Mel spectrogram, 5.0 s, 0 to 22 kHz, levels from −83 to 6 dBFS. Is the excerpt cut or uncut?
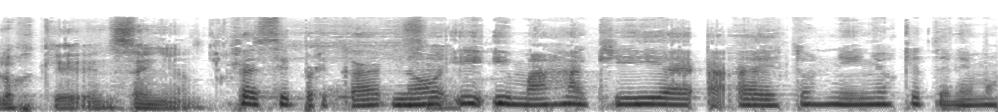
uncut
